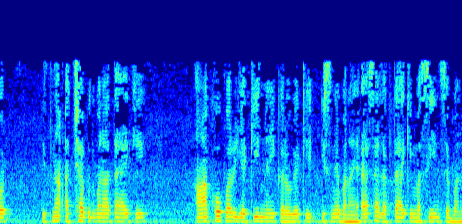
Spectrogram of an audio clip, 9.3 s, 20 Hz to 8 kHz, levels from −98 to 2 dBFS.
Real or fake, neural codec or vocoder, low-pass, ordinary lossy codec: real; none; 7.2 kHz; MP3, 24 kbps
